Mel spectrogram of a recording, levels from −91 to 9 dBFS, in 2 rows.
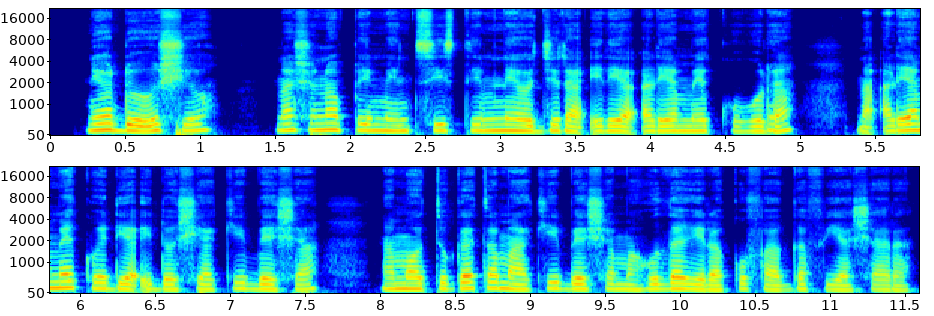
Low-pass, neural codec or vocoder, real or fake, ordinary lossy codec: none; none; real; none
